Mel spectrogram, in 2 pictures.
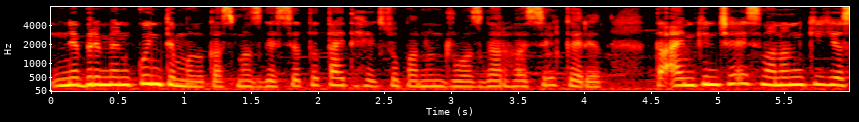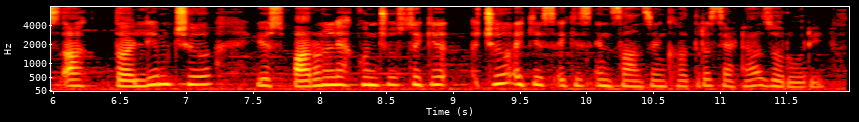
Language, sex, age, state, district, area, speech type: Kashmiri, female, 30-45, Jammu and Kashmir, Srinagar, rural, spontaneous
